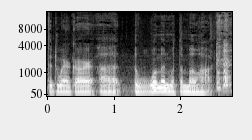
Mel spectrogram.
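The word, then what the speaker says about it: Duergar: I always pronounce it Dwergar. Is that wrong? – I do too. I like the way he pronounces it, but Dwergar. – I say Dwergar. – Dwergar. – But these are all made up words anyway. – Yeah. So I'm glad I got an ally though. So it's Dwergar.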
